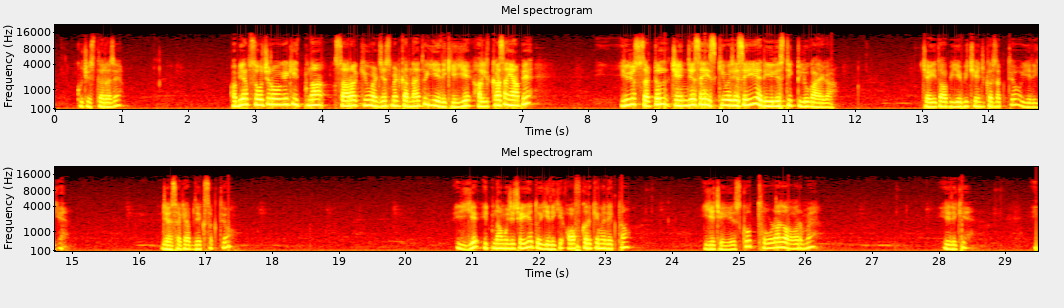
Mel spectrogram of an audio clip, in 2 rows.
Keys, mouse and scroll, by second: 25.5 click.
